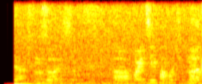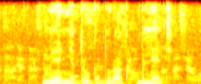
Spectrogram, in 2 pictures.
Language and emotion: Russian, angry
